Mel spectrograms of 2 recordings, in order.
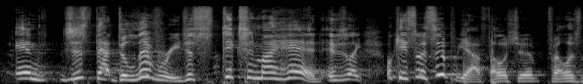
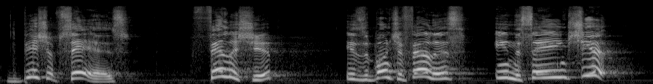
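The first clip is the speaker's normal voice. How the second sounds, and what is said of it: Funny accent impression of a man. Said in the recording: “he had a, an interesting way of talking, kind of funny accent ... I'll try to do an impression”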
